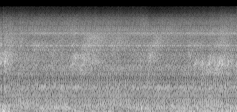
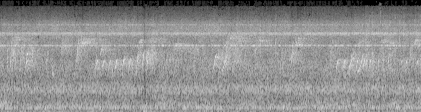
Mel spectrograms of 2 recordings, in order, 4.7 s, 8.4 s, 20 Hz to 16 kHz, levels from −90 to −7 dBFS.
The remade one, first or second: first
